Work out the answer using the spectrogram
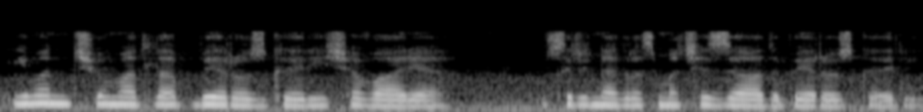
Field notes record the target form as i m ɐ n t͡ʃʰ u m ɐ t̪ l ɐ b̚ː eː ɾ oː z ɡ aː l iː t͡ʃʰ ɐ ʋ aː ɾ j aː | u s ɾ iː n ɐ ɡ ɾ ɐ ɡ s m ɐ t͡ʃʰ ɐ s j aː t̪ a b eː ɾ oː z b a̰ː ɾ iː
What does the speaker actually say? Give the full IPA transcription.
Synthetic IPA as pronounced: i m ɐ n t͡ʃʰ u m ɐ t̪ l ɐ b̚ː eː ɾ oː z ɡ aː ɾ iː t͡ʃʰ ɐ ʋ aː ɾ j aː | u s ɾ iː n ɐ ɡ ɾ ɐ s m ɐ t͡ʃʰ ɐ z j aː d̪ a b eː ɾ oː z ɡ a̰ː ɾ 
